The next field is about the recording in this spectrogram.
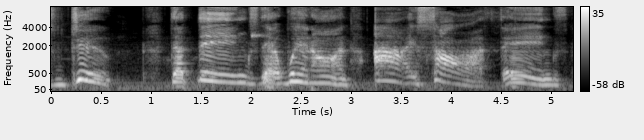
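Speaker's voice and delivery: slow, stunned drawn-out words; dazed Fred. Retold or imitated. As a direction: let each word hang like he's still shocked.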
